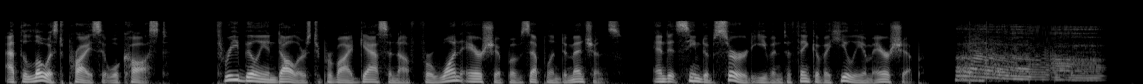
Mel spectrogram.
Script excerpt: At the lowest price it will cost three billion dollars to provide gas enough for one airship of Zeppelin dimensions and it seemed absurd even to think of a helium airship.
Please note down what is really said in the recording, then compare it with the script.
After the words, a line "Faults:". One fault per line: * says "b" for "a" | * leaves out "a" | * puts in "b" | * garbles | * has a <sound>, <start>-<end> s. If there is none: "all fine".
At the lowest price it will cost three billion dollars to provide gas enough for one airship of Zeppelin dimensions and it seemed absurd even to think of a helium airship.
Faults:
* has a sigh, 9.5-11.1 s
